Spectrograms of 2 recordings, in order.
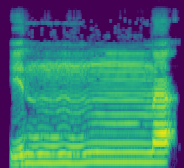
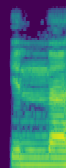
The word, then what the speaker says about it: inna: hukum bacaan, diantaranya tadi ada gunnah pada ayat yang pertama, inna, jadi ditahan 2 harakat, jadi bacanya jangan inna hadzal Qur'an, kurang tepat, tapi yang baik atau sesuai dengan kaidah tajwid, membaca gunnah itu dengan ditahan dulu 2 harakat.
